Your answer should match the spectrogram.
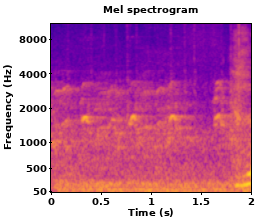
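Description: Pet meerkat giving a string of short, high chirps, about two or three a second, as it forages in the grass: a meerkat's contact calling.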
